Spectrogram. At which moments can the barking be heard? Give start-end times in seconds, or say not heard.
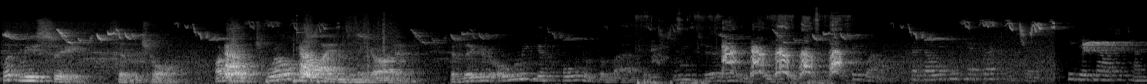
2.2-4.0, 6.3-8.5.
